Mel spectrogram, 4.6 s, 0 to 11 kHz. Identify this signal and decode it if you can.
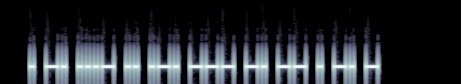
Morse code, heard as a keyed tone, about 30 wpm, 700 Hz. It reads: ENVIRONMENT
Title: Top 501-750 Words 30wpm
